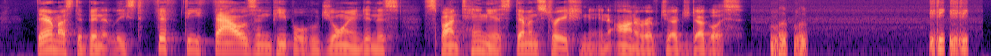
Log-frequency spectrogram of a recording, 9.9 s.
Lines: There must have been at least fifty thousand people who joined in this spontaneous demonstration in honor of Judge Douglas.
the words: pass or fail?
pass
